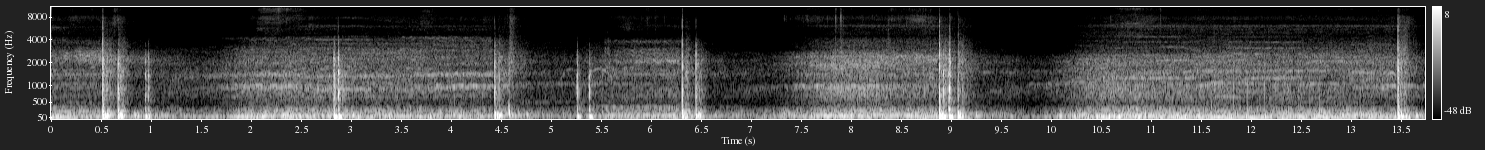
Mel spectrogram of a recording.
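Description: Aerial firework shells bursting: a string of sharp bangs one to four seconds apart, a few in quick pairs, the loudest about nine seconds in, over a continuous low rumble.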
